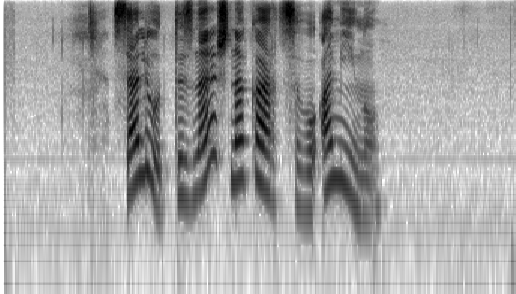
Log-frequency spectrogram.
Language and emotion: Russian, positive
